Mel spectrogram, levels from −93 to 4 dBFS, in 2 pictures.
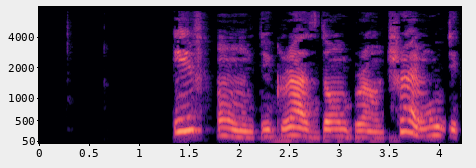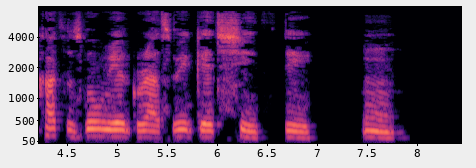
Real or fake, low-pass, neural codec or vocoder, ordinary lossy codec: real; 7.2 kHz; none; MP3, 32 kbps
